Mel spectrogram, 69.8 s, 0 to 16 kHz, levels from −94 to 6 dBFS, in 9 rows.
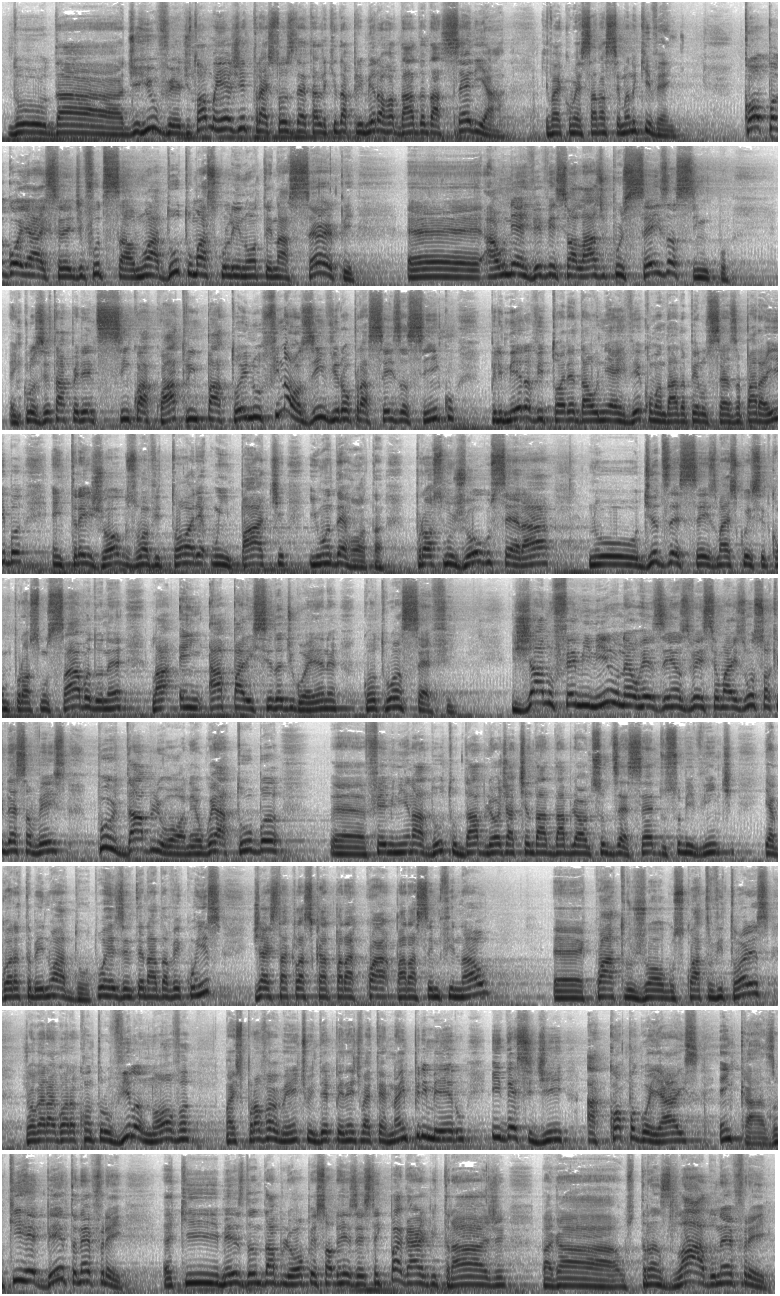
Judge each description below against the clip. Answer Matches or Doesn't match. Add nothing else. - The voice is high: Doesn't match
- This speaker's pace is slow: Doesn't match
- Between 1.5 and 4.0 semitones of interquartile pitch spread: Matches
